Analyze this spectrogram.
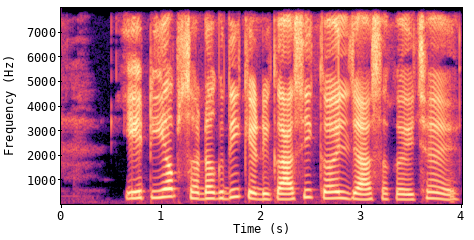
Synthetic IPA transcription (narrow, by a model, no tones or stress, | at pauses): eʈijepsəɖəkd̪ikeɖikasikəɪld͡ʒasəkɛt͡ʃʰɛ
